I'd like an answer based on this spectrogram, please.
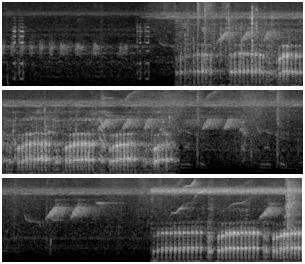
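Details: A black-and-white colobus eagle alarm call, a long run of rough, pulsing roars warning others of an eagle, is played back to feeding chimpanzees in Ugandan forest, and they ignore it.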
